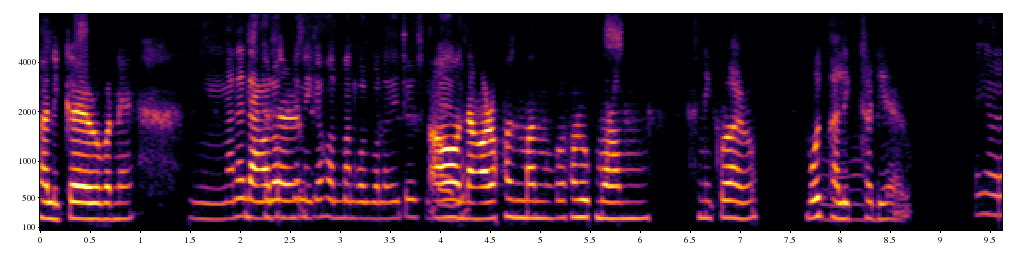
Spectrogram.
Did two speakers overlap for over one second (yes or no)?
no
